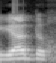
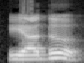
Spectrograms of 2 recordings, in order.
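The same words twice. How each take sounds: First: The final d is held still without a bounce. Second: The final d is released with an echoing bounce. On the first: The speaker calls it wrong. "अगर हम कलकला ना करें ... जो कि गलत है" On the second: The speaker calls it right. "हम दाल की आवाज़ को यहाँ पर हिला रहे"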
